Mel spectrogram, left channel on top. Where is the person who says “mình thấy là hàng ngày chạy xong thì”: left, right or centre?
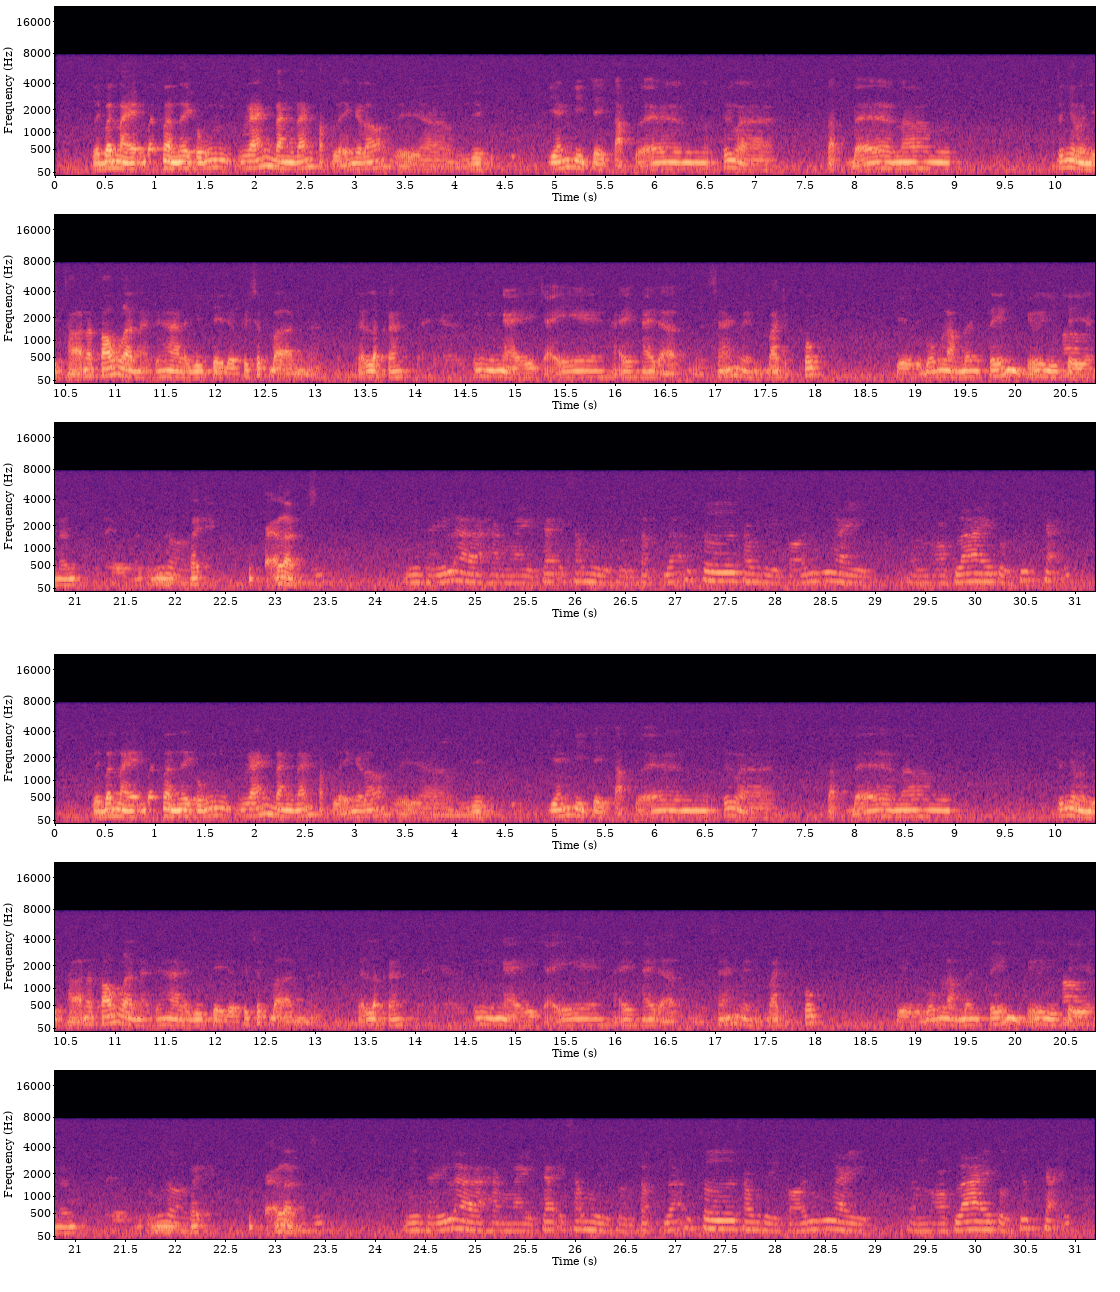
Right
